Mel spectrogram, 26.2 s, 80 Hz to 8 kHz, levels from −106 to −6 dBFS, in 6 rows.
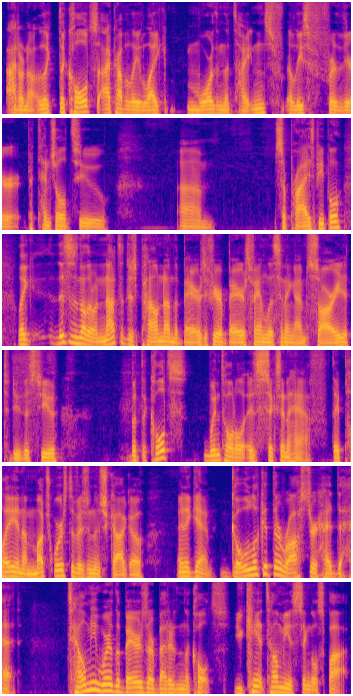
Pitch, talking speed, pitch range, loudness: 105 Hz, 215 wpm, 95-125 Hz, -23 LUFS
